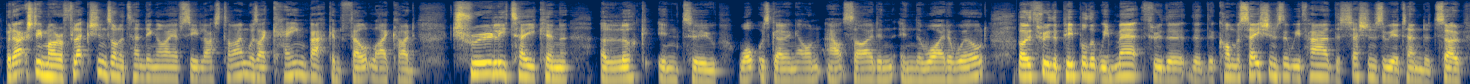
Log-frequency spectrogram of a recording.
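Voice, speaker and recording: A man's voice: medium pitch, a little fast. A man from the United Kingdom co-hosting a podcast, talking enthusiastically and reflectively with frequent restarts. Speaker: podcast co-host. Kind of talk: casual podcast chat.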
